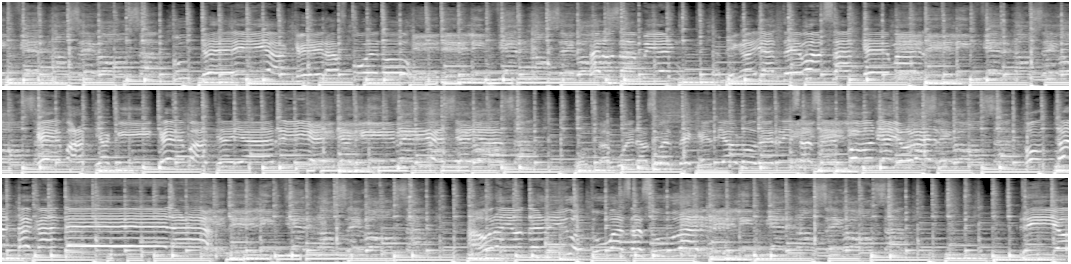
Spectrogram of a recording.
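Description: Salsa music in an instrumental stretch with no singing, carried by a repeating bass line under busy melodic lines.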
